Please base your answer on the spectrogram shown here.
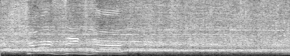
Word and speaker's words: Scherzinger: Scherzinger.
